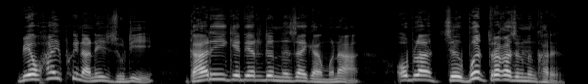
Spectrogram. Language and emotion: Bodo, angry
